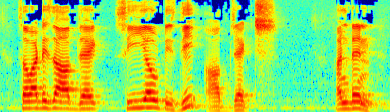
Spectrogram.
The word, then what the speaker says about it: cout: First operand is the predefined identifier pronounced as Cout. Pronounced as Cout, that identifies that monitor as the standard output object.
